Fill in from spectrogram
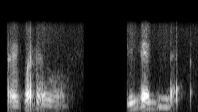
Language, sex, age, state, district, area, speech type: Bengali, male, 45-60, West Bengal, Hooghly, urban, conversation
